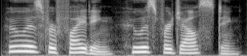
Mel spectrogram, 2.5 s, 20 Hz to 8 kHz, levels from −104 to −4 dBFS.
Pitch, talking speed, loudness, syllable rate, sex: 200 Hz, 195 wpm, -15 LUFS, 4.7 syllables/s, female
